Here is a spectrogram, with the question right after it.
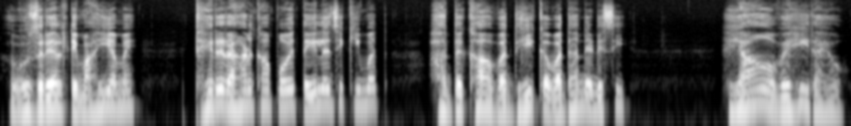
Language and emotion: Sindhi, sad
